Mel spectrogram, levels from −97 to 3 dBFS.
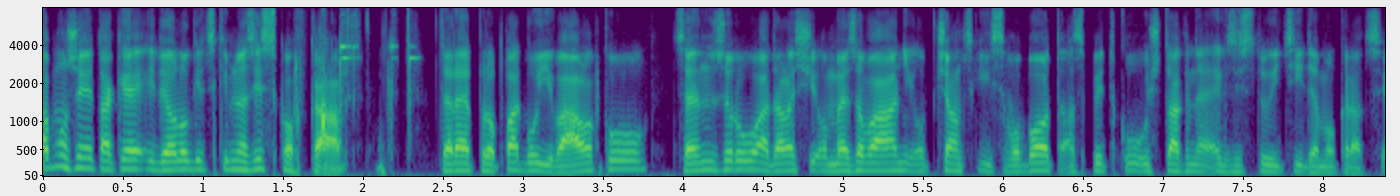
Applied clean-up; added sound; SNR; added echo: neural diffusion model UNIVERSE++.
